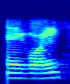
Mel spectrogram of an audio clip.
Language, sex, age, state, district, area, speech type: Kannada, male, 60+, Karnataka, Shimoga, rural, conversation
